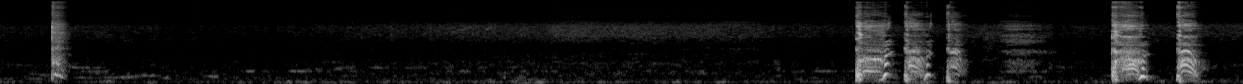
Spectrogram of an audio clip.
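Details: Young woman smoking outdoors, frequently spitting and hocking phlegm; six harsh, forceful coughs in two clusters after a single early cough, with outdoor background noise: smoker's cough.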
